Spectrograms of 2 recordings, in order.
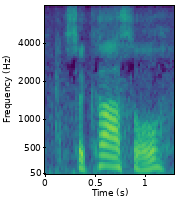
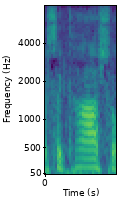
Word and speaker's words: Săcășel: We are leaving a village called Săcășel or Săcășel or Săcaș. It's been pronounced several ways to us.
